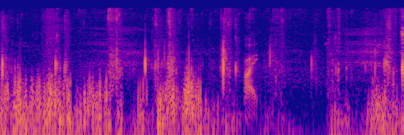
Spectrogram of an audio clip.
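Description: Footsteps on a gravel path, a steady series of short crunching steps, with a single spoken word about two and a half seconds in.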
